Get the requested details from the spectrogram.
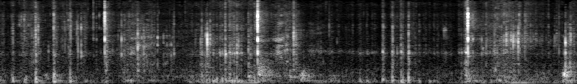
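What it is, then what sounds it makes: Bar soap being carved. A metal blade scrapes and carves chunks and flakes off a solid white bar of soap held in the hand. Bright, dry scraping and crackling come in irregular bursts, with a few sharper, louder cuts standing out. There is almost no low end and no ring after each cut.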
